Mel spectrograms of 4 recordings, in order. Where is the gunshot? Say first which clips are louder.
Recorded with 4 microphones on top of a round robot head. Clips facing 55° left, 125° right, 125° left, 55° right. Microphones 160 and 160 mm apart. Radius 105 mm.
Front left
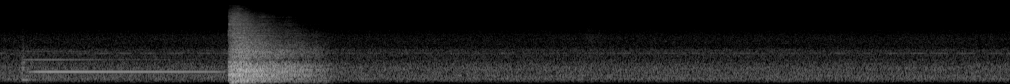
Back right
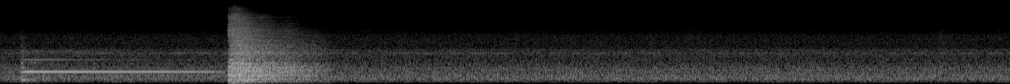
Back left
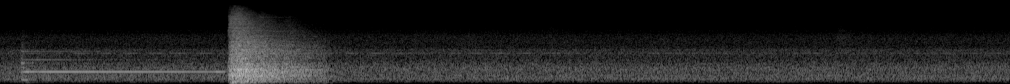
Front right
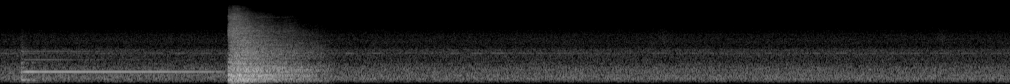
Even, even; 75° right, 7 m.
